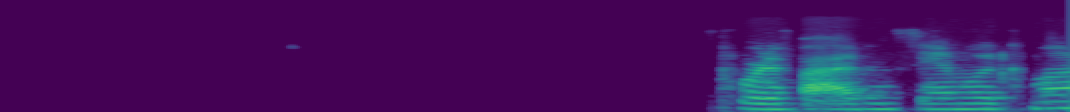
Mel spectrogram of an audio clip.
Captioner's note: silence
